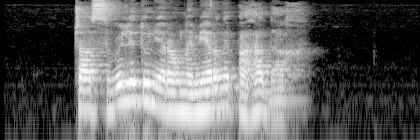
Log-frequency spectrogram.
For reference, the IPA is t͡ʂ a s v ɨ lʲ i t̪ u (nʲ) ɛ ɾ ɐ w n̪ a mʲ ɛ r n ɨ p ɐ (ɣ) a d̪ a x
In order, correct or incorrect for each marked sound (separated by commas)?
correct, correct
